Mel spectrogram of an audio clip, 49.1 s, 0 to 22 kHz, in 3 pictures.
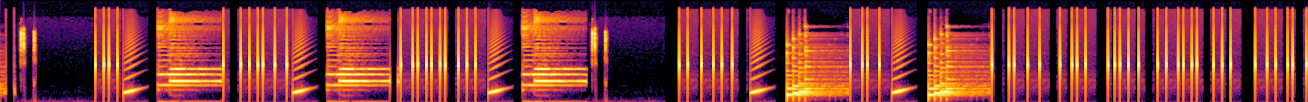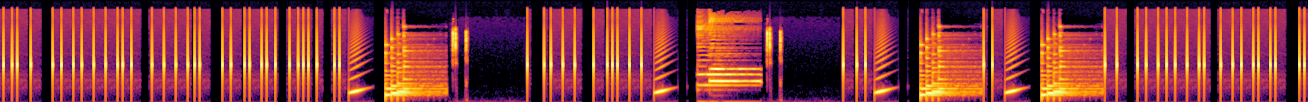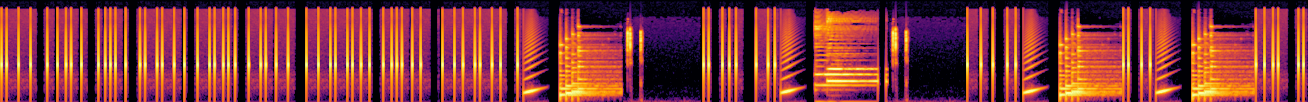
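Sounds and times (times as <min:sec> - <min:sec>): keyboard tap clicks: 0:01.2 - 0:01.6, 0:02.7 - 0:03.7, 0:05.0 - 0:06.1, 0:08.5 - 0:09.2, 0:10.6 - 0:11.1, 0:12.5 - 0:20.7, 0:23.0 - 0:24.5, 0:26.9 - 0:27.3, 0:28.6 - 0:28.8, 0:30.2 - 0:39.2, 0:41.5 - 0:42.5, 0:44.8 - 0:45.5, 0:46.7 - 0:47.2, 0:48.4 - 0:49.0.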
